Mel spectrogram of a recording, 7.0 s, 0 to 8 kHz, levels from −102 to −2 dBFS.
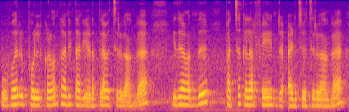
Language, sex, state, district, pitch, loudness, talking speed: Tamil, female, Tamil Nadu, Kanyakumari, 195 Hz, -17 LUFS, 110 wpm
